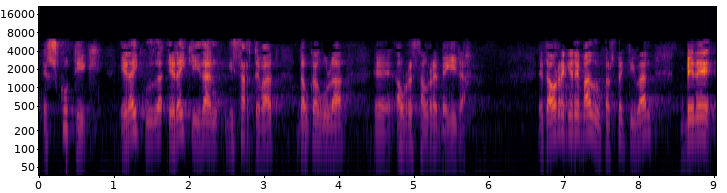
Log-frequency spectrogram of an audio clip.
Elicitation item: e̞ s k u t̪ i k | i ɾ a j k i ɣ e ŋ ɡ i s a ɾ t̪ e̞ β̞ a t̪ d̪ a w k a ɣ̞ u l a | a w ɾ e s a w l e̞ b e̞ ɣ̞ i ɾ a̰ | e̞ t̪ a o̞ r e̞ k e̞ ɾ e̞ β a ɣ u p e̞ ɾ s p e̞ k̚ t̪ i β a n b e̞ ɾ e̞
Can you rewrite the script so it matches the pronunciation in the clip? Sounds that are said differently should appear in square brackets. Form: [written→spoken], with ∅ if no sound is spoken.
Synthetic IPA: e̞ s k u t̪ i k | [i→e] ɾ a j k i [ɣ→ð] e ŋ ɡ i s a ɾ t̪ e̞ β̞ a t̪ d̪ a w k a ɣ̞ u l a | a w [ɾ→r] e s a w [l→r] e̞ b e̞ ɣ̞ i ɾ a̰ | e̞ t̪ a o̞ r e̞ k e̞ ɾ e̞ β a [ɣ→ð] u p e̞ ɾ s p e̞ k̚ t̪ i β a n b e̞ ɾ e̞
